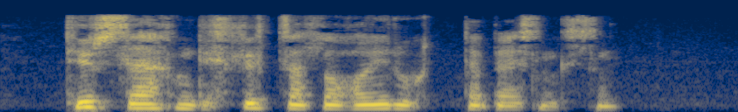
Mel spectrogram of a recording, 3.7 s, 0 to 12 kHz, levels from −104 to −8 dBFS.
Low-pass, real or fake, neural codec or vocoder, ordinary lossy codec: 7.2 kHz; real; none; MP3, 64 kbps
